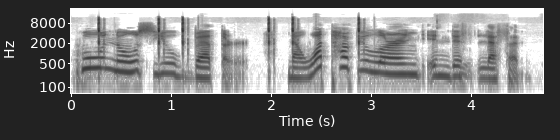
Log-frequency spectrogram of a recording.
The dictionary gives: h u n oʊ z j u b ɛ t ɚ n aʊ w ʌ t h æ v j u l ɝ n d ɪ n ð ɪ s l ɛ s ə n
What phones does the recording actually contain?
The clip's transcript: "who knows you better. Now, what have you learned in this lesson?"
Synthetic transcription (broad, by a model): h u n oʊ s j u b ɛ t ɚ n aʊ w ʌ t h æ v j u l ɝ n d ɪ n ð ɪ s l ɛ s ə n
